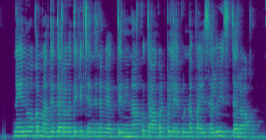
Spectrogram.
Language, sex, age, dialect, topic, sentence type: Telugu, female, 18-24, Telangana, banking, question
